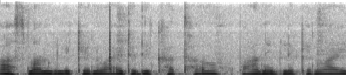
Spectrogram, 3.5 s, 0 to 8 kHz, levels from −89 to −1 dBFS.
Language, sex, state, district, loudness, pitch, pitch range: Bhojpuri, female, Uttar Pradesh, Ghazipur, -17 LUFS, 205 Hz, 200-210 Hz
